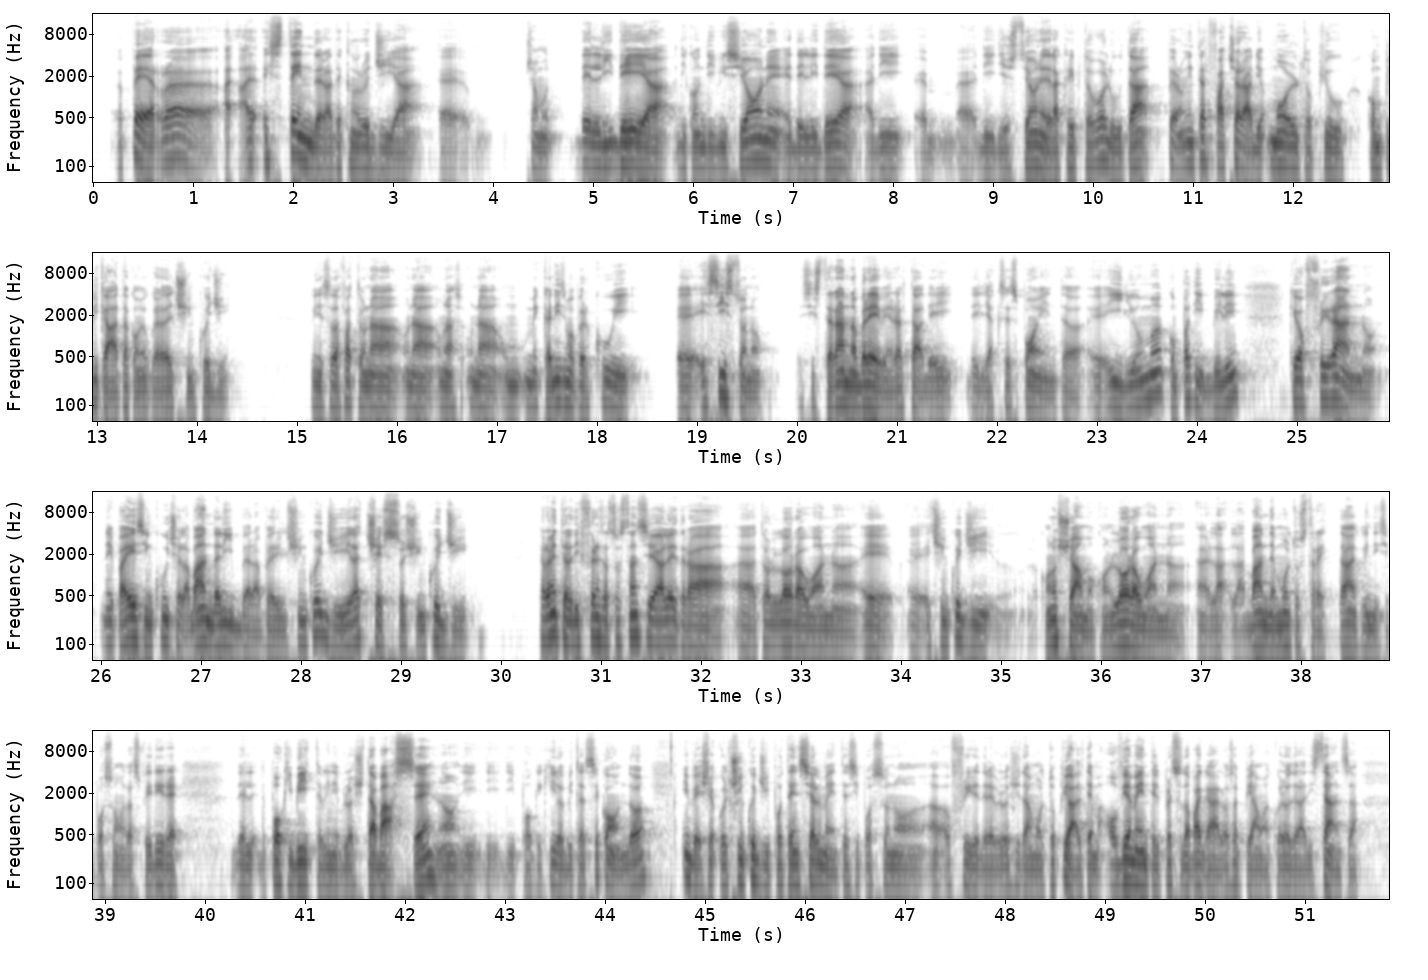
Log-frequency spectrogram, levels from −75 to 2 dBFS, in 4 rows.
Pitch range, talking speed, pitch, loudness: 85-105 Hz, 150 wpm, 95 Hz, -27 LUFS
